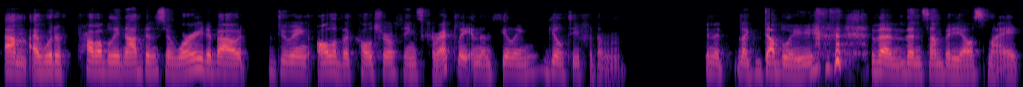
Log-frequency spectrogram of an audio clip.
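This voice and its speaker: A middle-aged woman, an author whose first language is Russian, chats casually as a guest in a conversational interview. Her voice is low and mellow with a level tone at a normal speed, recorded with no room sound. She's talkative, laughs easily, and fills her speech with fillers and restarts.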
